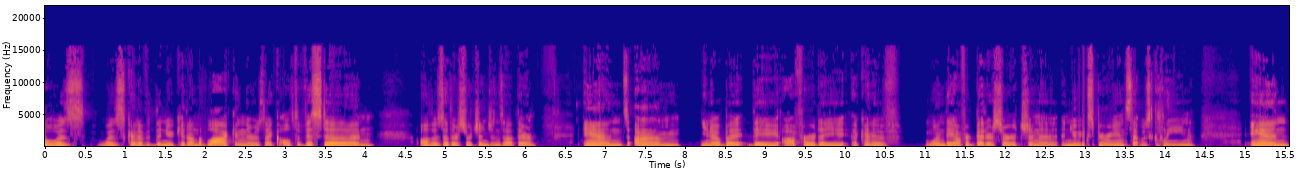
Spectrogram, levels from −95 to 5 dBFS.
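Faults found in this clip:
Chunks out of order, speech, two brief jumbled moments at 12.92–12.98 s and 13.88–13.96 s. Jitter buffer or reassembly: a 20 ms chunk played two, then three, chunk slots late. Nothing dropped, but three hard joins each.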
